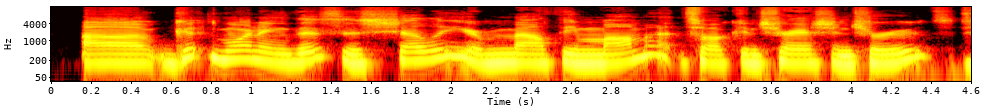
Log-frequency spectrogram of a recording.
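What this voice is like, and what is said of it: Rough, worn-out voice. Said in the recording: “My voice is absolute crap. Hopefully it'll come back during the course of the morning.”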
